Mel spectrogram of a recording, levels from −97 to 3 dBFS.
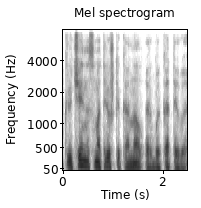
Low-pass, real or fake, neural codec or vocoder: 7.2 kHz; fake; codec, 24 kHz, 6 kbps, HILCodec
